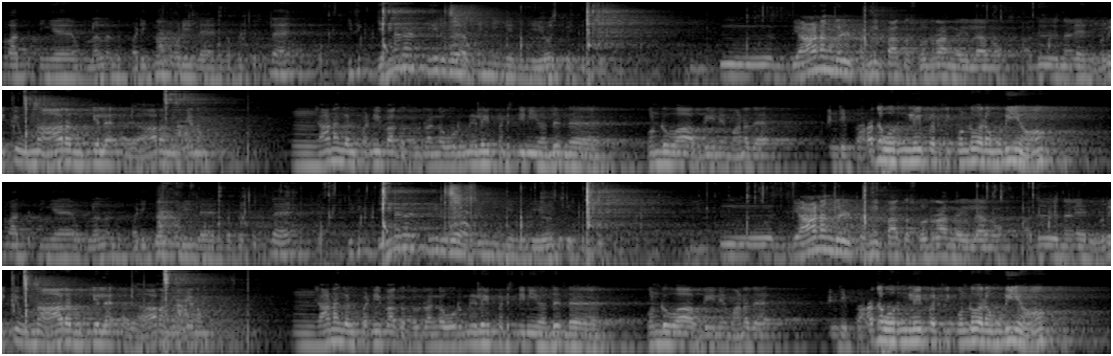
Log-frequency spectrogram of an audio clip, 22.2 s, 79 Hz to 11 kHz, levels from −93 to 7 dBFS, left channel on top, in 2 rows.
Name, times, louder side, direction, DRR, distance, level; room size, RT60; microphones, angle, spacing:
voice 1, 0.0-2.9 3.5-6.2 10.7-11.1 14.0-14.3 19.3-19.7, left 1 dB, 55° left, 3 dB, 1.8 m, -48 dB
sound 1, 1.5-13.6, right 10 dB, 45° right, 0.6 m, -45 dB
voice 2, 6.9-13.1 14.2-17.1 17.5-18.8 19.7-21.6, right 1 dB, 10° right, 3 dB, 0.8 m, -41 dB
20.5 x 15.5 x 9.7 m, 2.1 s
head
